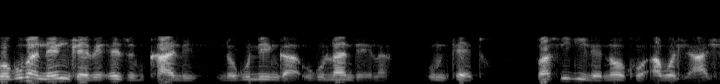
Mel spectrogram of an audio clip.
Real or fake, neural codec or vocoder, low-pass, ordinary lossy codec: real; none; 3.6 kHz; AAC, 32 kbps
